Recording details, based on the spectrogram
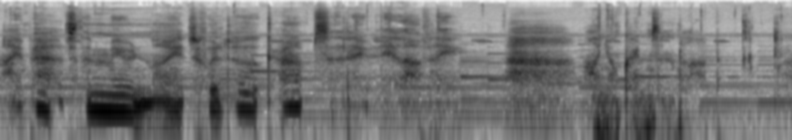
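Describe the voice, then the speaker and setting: Woman acting a slow, whispering, seductive ancient vampire lady. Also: on the low side, flat delivery, mellow, soft background music. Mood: tender, seductive. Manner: breathy whispering, slow, teasing, formal courtly phrasing. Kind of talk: intimate roleplay audio acting, mostly whispered.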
